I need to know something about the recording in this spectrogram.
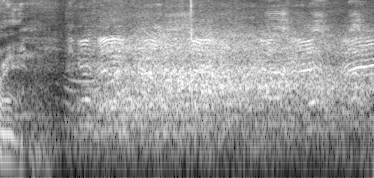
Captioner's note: laughter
